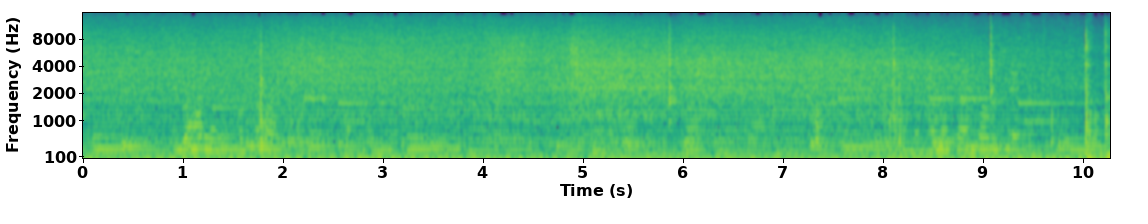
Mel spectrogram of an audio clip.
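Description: Chicken pieces sizzling in hot oil with garlic, onion and capsicum in a stainless steel pot, stirred with a metal spoon. The spoon clinks sharply against the pot a few times.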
